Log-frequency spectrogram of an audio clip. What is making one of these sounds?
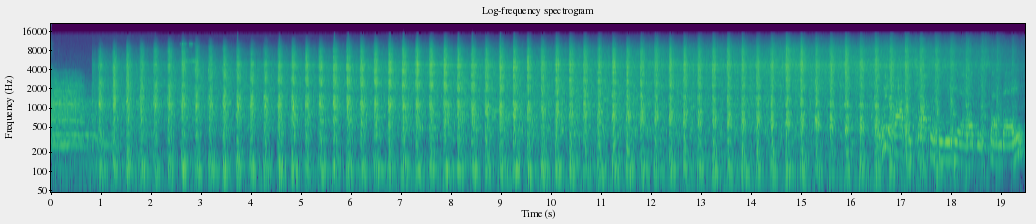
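A steam locomotive chuffs in a fast, steady rhythm as it approaches.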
